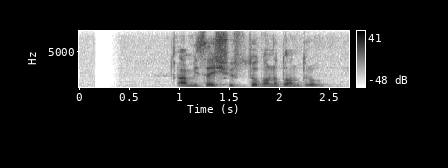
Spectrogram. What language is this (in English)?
Bangla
